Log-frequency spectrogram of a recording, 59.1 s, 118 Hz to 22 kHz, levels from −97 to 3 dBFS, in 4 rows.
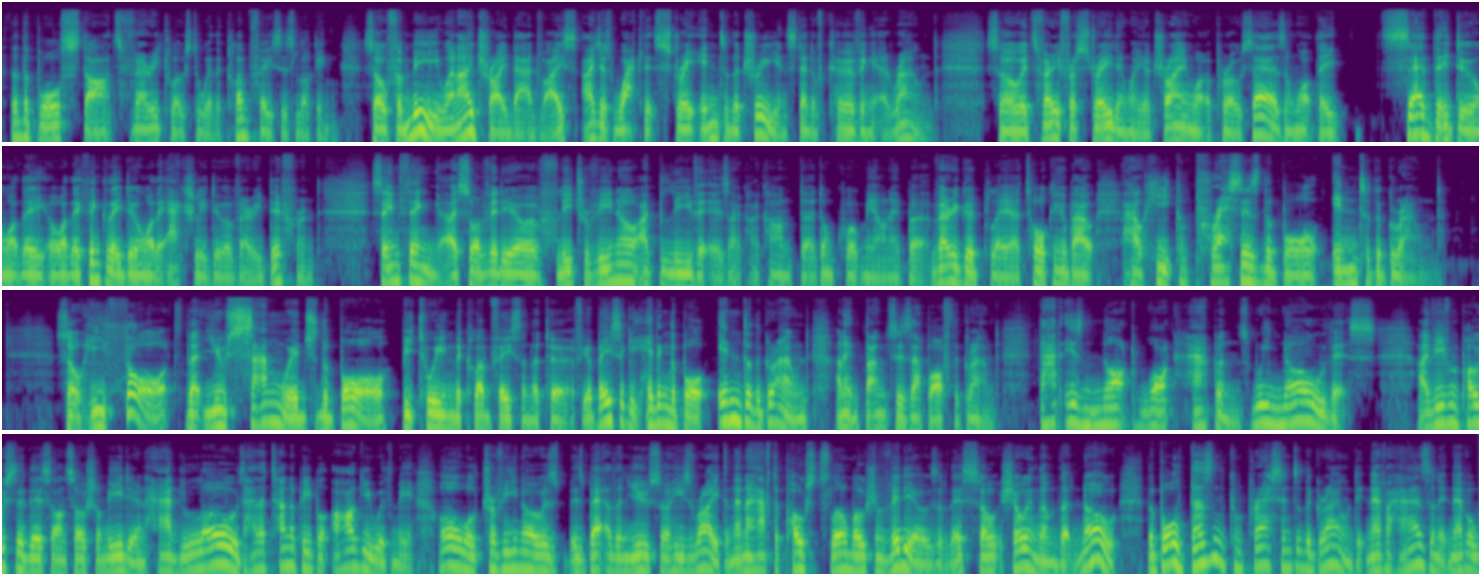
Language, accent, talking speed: English, British, 205 wpm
